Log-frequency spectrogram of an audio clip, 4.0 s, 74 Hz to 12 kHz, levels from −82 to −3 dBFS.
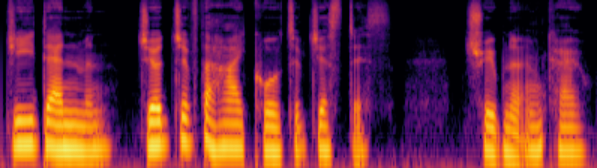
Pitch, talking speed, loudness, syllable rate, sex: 140 Hz, 180 wpm, -20 LUFS, 4.8 syllables/s, female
